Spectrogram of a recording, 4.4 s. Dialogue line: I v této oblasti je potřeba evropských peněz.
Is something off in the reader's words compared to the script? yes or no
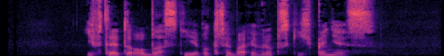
no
